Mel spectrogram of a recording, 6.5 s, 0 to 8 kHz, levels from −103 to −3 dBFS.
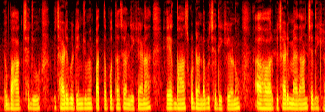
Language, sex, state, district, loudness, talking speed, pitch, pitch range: Hindi, male, Uttarakhand, Tehri Garhwal, -31 LUFS, 210 wpm, 115 Hz, 110-115 Hz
